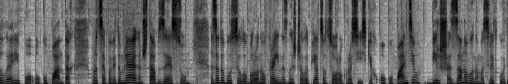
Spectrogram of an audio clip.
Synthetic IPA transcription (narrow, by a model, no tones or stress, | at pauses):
ɪlˠɛɾʲijipɔʔɔkʊpɑnt̪ɐxpɾɔt̪sɛpɔʋʲid̪ɔmlʲajɛɦɛnʃt̪ɑbzɛɛsuzɐd̪ɔbusɪlˠʊɔbɔɾɔnɪukɾɐjinɪznɪʃt͡ʃɐlˠɪpʲjɐt̪sɔt̪sɔɾɔkrɔsʲijsʲkɪxɔkʊpɑnʲtʲiwbʲilʲʃɛzɐnɔʋɪnɐmɪsʲlʲit̪kujʊt̪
